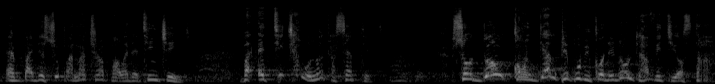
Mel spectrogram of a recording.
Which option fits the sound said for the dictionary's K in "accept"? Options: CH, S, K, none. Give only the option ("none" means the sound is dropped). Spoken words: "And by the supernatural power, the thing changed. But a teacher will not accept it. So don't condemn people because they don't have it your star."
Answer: K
